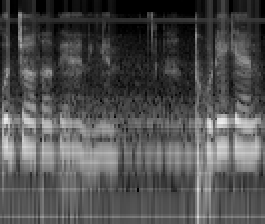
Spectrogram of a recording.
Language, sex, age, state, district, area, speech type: Dogri, female, 18-30, Jammu and Kashmir, Udhampur, rural, spontaneous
